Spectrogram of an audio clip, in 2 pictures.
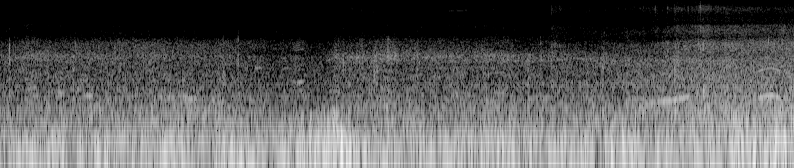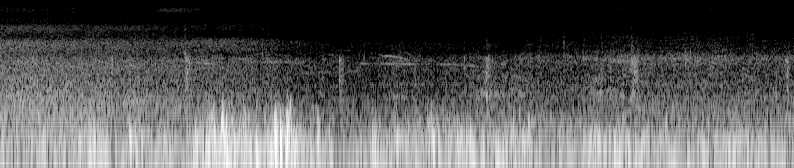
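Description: Wind buffets outdoors in low gusts.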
